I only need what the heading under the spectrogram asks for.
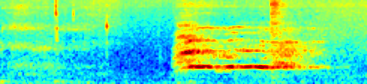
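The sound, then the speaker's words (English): A dog running across a living room lets out a single loud, drawn-out bark with a strong harmonic tone after a quiet stretch, then the sound fades back to low background noise. “That's my dog barking. Psychopath dog running across the living room.”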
